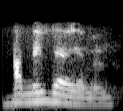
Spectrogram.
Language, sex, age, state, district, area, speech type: Hindi, male, 30-45, Madhya Pradesh, Betul, urban, conversation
